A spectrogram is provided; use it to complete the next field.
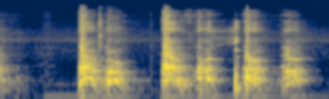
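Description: A dog barks loudly in a quick series of sharp woofs, about five barks in two clusters, with a low hum running underneath and no talking.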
